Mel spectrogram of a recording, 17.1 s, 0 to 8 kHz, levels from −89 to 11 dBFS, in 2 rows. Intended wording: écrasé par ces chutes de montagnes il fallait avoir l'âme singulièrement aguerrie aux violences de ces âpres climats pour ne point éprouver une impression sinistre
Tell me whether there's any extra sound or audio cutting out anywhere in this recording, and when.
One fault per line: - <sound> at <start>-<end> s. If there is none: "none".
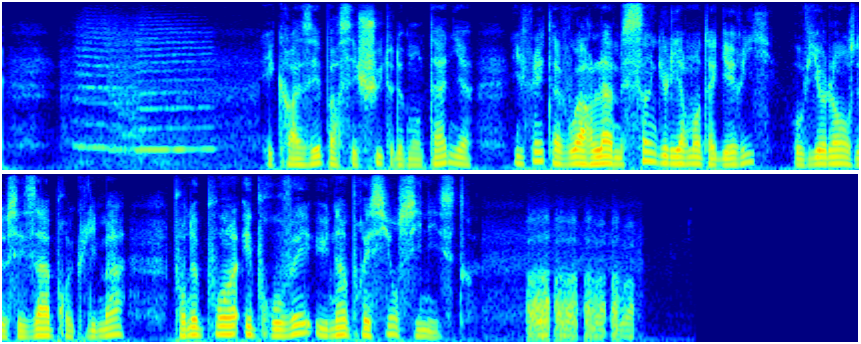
- squeak at 0.6-2.2 s
- laugh at 13.8-14.9 s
